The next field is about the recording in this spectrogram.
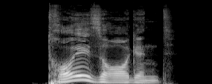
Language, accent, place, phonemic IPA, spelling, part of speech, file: German, Germany, Berlin, /ˈtʁɔɪ̯ˌzɔʁɡn̩t/, treusorgend, adjective, De-treusorgend.ogg
- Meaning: devoted, faithful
